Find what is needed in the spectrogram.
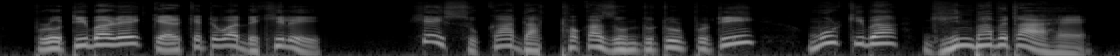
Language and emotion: Assamese, disgusted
